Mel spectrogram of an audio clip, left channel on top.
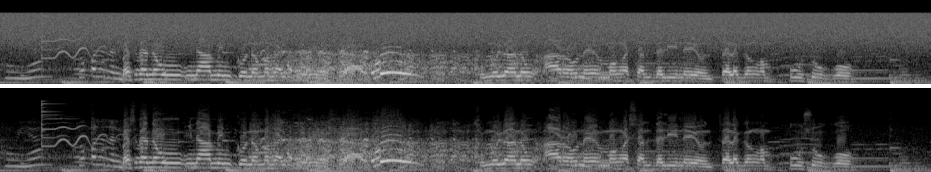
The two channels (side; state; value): left; noise; hiss, 3 dB below the sound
